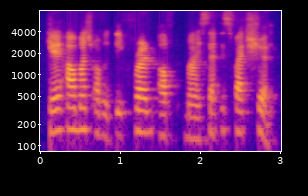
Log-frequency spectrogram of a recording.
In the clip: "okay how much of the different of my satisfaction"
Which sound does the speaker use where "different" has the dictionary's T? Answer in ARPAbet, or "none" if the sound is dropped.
none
